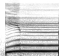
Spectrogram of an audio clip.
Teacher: Kemudian ada hukum gunnah musyaddadah karena nun bertasydid. Cara bacanya dengung, bunyi n-nya tahan sampai ada suara masuk hidung kurang lebih 2 harokat.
